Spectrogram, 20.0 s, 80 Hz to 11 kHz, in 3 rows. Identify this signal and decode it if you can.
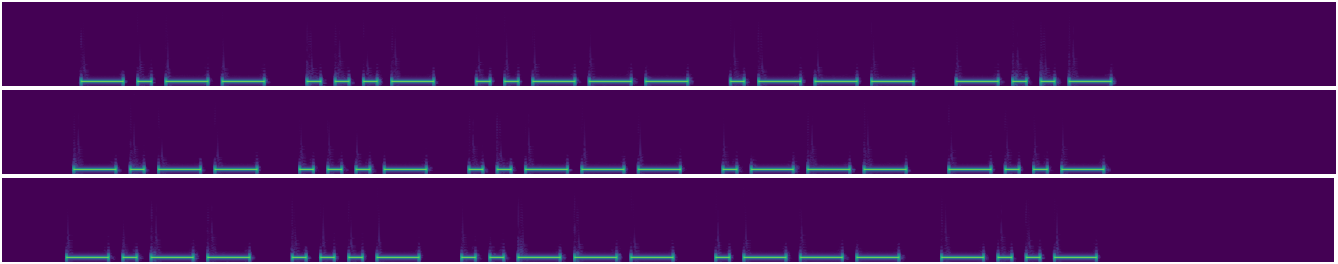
Morse code, heard as a keyed tone, about 17 wpm, 700 Hz. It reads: YV2JX YV2JX YV2JX
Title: DXCC-100 Call Signs - 5 Characters - Repeated 3x - 17wpm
